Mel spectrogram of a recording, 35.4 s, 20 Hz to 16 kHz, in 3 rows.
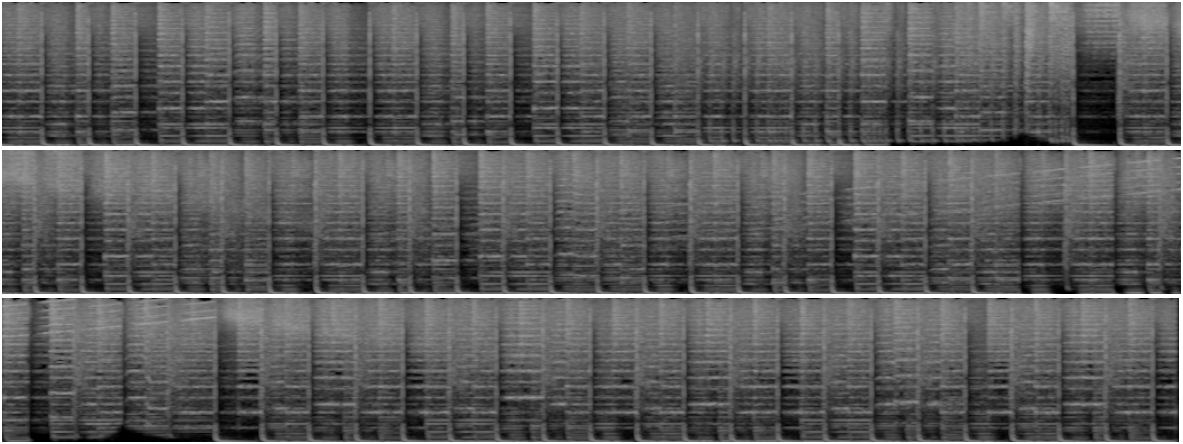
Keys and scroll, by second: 6.6 ctrl+z.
